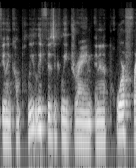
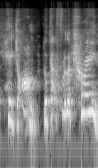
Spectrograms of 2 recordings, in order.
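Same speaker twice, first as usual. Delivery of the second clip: high raised warning call to a friend; calling louder; 4 dB louder than usual. Pretend. You warning your friend John on the tracks, high urgent call. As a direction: call out higher, urging him to look up. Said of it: "and he's like".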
